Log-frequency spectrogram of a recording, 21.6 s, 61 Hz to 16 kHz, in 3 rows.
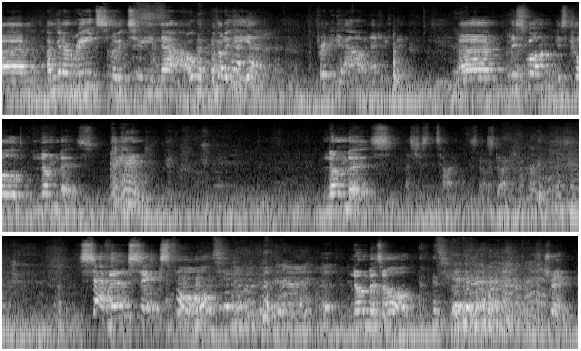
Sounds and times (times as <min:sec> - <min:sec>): Male speech, man speaking: 0:00.0 - 0:09.1, 0:11.2 - 0:13.8, 0:15.4 - 0:17.4, 0:18.8 - 0:20.1, 0:21.1 - 0:21.6.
